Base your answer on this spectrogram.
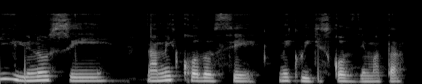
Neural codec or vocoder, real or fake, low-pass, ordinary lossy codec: none; real; 14.4 kHz; MP3, 48 kbps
